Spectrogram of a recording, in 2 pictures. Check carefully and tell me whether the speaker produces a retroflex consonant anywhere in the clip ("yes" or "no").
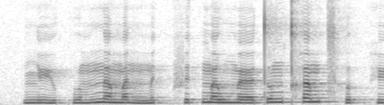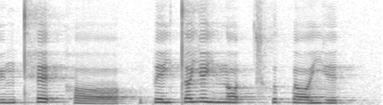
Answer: no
